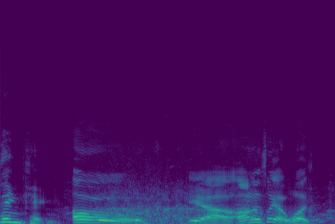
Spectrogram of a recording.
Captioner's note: laughter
